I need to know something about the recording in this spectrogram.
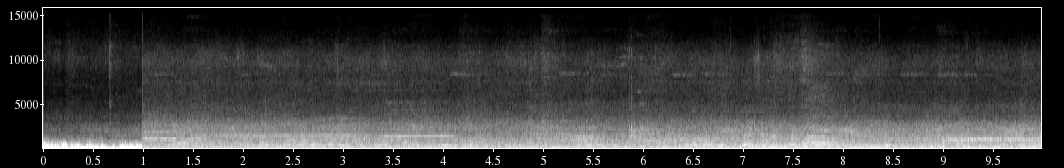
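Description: Faint voices murmur in a large echoing hall.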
